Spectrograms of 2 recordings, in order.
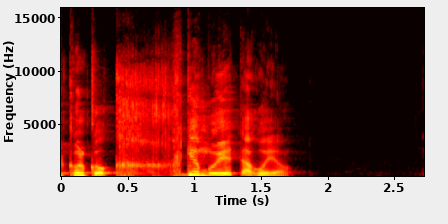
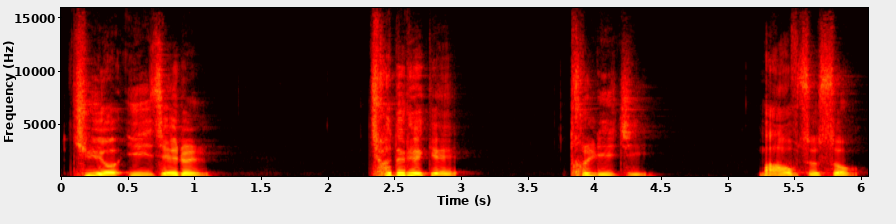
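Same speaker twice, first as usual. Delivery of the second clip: slow, lower, softening solemn reading; scripture reading; 3 semitones lower, slower than usual. Acted. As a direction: read the prayer slowly, fading. Reads the prayer again. (천천히 낭독하는 기도문)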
